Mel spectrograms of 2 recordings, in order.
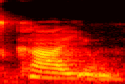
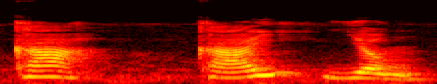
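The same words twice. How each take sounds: First: Said in the usual way. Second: "Ca, caiam" as separate beats, cai then am; split into syllables. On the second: Shown as a demonstration. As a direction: pause inside caiam, cai-am. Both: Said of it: "Por exemplo, aqui, ó".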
